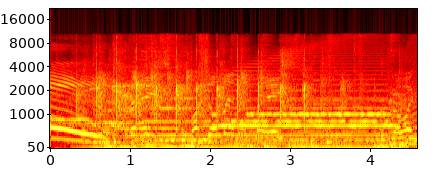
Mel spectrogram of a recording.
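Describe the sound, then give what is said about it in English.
A comedy show audience claps steadily throughout for the night's second comedian, the applause blending with loud, tonal walk-on music that begins with a sliding pitch and carries on underneath. “Clap wildly right now”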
